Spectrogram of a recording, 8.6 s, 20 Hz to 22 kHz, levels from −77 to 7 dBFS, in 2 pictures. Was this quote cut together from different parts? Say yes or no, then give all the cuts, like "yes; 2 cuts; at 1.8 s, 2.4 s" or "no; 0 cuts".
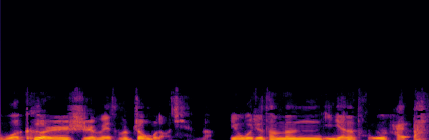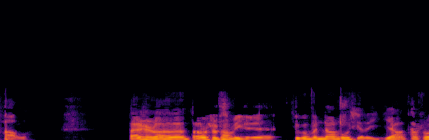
yes; 1 cut; at 2.2 s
